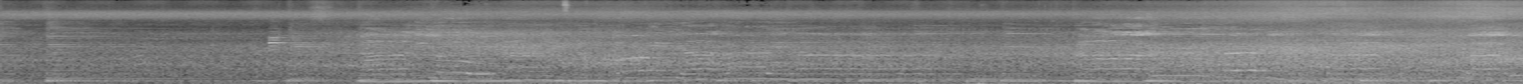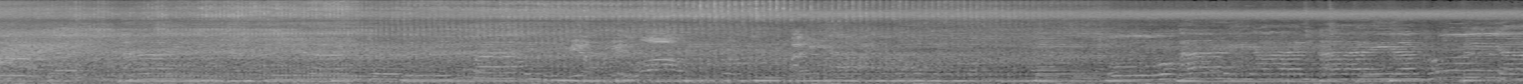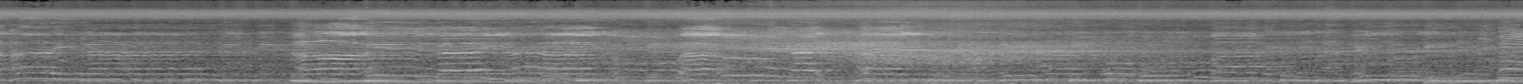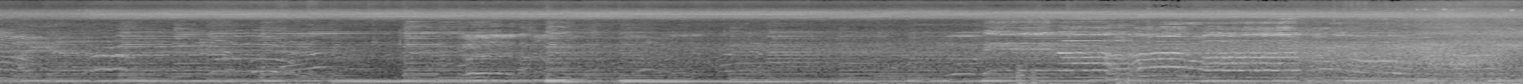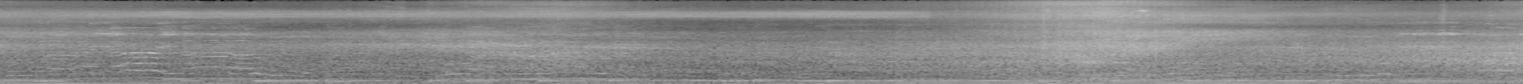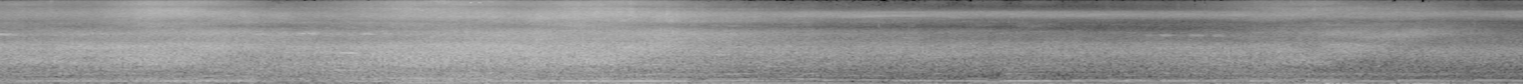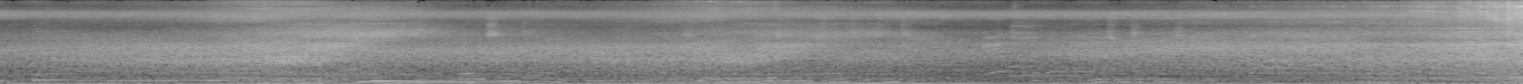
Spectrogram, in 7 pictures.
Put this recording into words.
At the roadside, Traffic Sound, Small village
